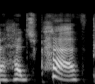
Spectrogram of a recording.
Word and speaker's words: Hedgepeth: It is Amanda Hedgepeth, P-E-T-H.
